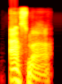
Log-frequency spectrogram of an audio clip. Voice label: "asthma", British

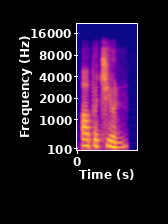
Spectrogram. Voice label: "opportune", Indian

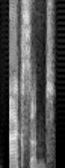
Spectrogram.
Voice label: "accent", British

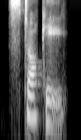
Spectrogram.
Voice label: "stocky", Indian

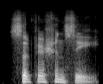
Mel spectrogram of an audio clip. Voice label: "Sufficiency", American

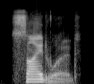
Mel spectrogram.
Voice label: "sideward", British

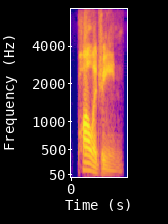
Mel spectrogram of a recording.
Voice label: "polygene", American

